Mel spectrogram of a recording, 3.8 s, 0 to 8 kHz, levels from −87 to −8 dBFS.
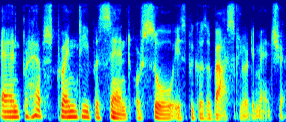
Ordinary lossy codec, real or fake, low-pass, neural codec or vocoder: Opus, 32 kbps; real; 7.2 kHz; none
